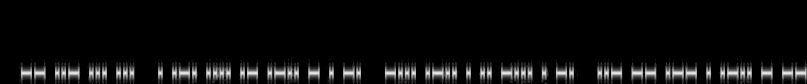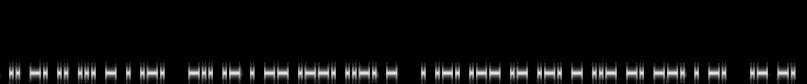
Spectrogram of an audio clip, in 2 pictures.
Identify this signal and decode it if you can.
Morse code, heard as a keyed tone, about 36 wpm, 530 Hz. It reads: MUSS ERHALTEN BLEIBEN UMWELTMINISTER DAEMPFT ERWARTUNGEN AN
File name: daily / 35wpm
